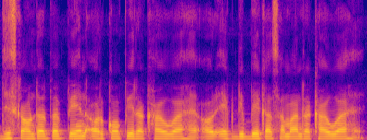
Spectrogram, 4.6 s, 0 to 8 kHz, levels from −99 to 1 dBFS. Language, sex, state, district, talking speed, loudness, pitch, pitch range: Hindi, male, Jharkhand, Garhwa, 220 wpm, -16 LUFS, 125 Hz, 125-130 Hz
